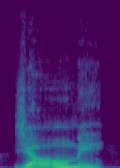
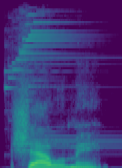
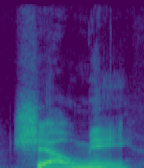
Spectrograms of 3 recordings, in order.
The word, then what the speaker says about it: Xiaomi: of saying this word even native speakers mispronounce it and say jomi ji and so on the correct way to say it is sh me the stress should fall on the first syllable it's sh me it's not shiai it's xiaomi x i a o m i is a brand of Chinese phone it's called xiaomi so it's pronounced Shia me sh me now let's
